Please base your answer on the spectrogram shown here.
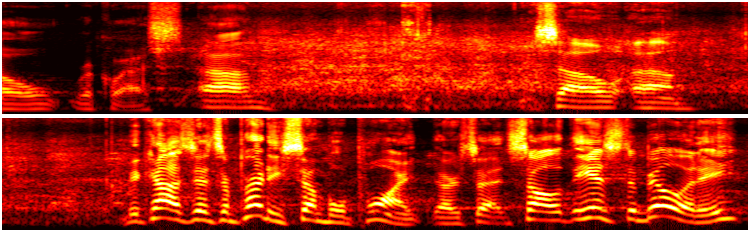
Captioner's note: laugh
